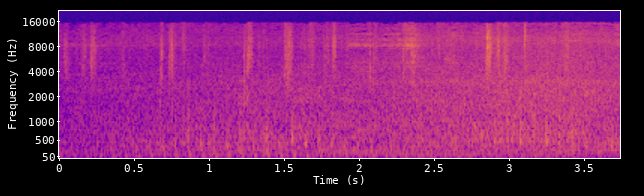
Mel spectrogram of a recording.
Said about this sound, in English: During the lift ride, you will hear sounds of mobility, such as people walking and running, ships at sea, cars, helicopters, and a rocket launch.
